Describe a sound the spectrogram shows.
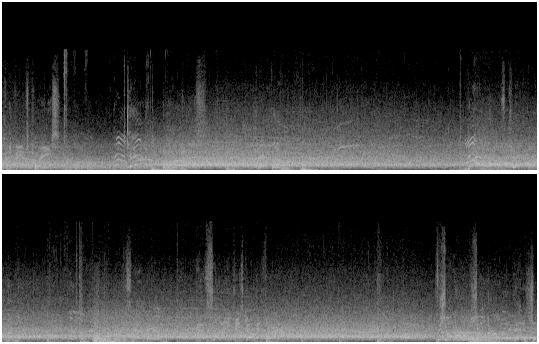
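Heavy bodies slam and thud onto a wrestling mat.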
